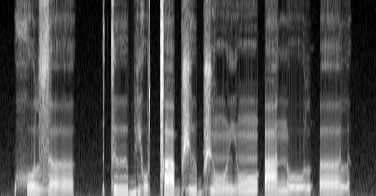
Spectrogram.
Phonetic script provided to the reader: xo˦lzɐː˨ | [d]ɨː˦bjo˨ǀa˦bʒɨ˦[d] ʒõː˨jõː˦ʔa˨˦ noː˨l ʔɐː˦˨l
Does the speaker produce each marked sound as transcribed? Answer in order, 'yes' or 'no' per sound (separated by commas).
no, no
